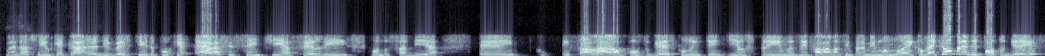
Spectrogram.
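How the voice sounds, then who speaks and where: A woman who reads stories to children, talking casually on a webinar and acting out quoted dialogue with lively expression. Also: high voice, fairly quick. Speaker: heritage language storyteller. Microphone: video call. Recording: dull lo-fi video call audio.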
